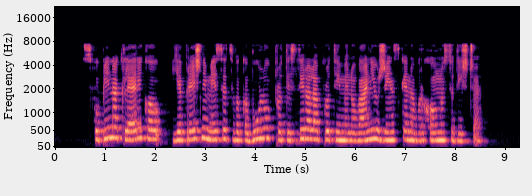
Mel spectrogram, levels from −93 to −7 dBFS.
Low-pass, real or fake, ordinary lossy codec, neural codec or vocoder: 7.2 kHz; real; none; none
